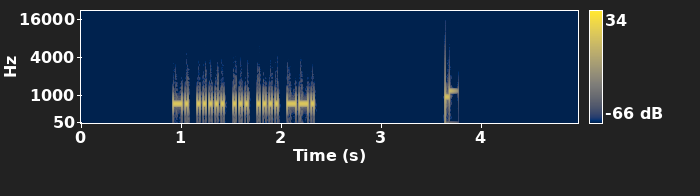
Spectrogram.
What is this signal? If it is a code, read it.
Morse code, heard as a keyed tone, about 40 wpm, 700 Hz. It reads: N5SHG
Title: USA Call Signs - 3x Character Spacing - 40wpm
